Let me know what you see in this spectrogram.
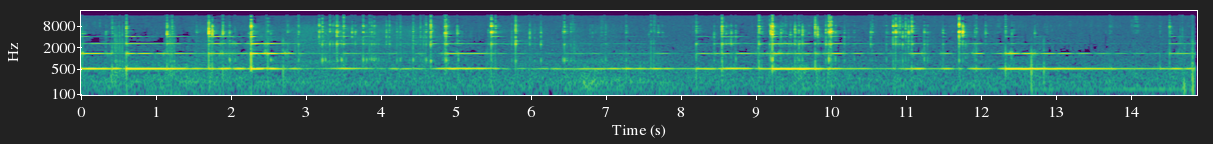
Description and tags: Ice cubes in a glass of white wine.
glass, drink, cube, cubes, ice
